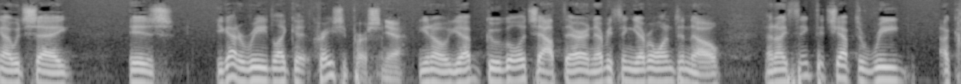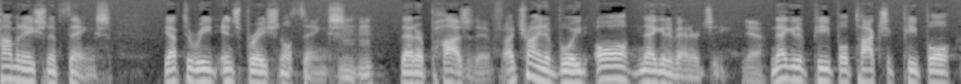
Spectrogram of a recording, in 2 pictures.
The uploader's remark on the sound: In front of a live audience at one of his newest ventures, The Discovery Labs. A 200 acre, 1 million square foot space in King of Prussia, Pennsylvania.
